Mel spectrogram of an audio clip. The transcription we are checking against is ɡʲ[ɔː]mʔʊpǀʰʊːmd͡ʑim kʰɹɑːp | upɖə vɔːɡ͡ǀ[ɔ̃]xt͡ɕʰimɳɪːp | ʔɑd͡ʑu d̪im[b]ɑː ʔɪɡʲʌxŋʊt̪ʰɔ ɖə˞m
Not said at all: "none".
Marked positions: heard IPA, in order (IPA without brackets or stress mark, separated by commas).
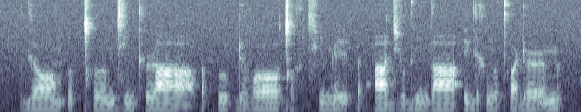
ɔː, ɔ, d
